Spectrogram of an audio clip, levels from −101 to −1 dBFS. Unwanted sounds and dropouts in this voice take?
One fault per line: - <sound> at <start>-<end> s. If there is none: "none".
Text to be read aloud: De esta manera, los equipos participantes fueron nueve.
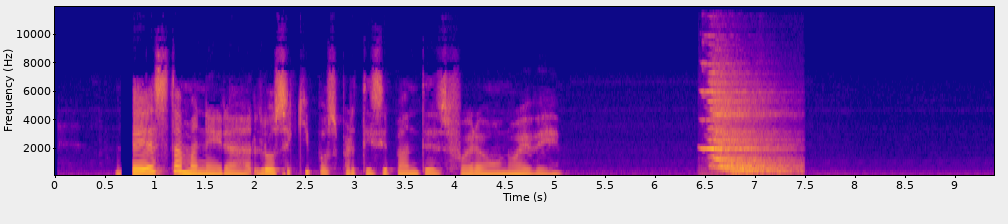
- dropout at 0.7-0.8 s
- squeak at 6.4-7.5 s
